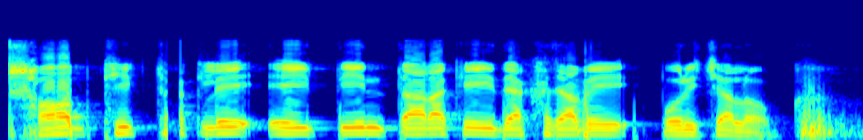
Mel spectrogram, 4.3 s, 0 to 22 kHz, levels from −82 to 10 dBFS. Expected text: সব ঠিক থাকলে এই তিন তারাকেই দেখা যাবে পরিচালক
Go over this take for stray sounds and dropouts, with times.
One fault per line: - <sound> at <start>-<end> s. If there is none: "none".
- dropout at 0.8-0.9 s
